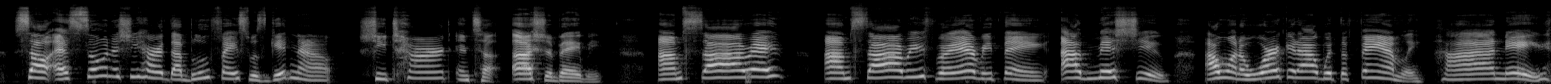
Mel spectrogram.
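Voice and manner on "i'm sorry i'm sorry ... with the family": put-on weepy crying voice, "sorry" drawn out. Retelling a plea to make up with an ex: imitating someone crying. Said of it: "she was crying like".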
